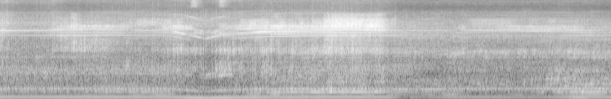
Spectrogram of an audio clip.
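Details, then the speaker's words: Bissell Lift-Off vacuum: high motor whine sags in pitch then recovers unevenly; motor struggling with no power, getting hot and weak. "yeah she basically uh struggling pretty bad here I gotta say it's on the worst walking back you've ever had I mean listen to it just like yeah yeah it's like no power at all"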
